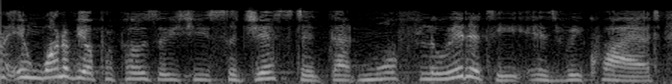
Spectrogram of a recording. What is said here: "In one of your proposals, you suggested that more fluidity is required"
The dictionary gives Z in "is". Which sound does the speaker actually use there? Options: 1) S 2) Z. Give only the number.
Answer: 2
